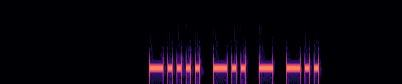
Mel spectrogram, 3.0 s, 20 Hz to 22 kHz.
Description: Morse code, heard as a keyed tone, about 34 wpm, 700 Hz. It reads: 6DTD
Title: All Cut Numbers - 4-Digit 35wpm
